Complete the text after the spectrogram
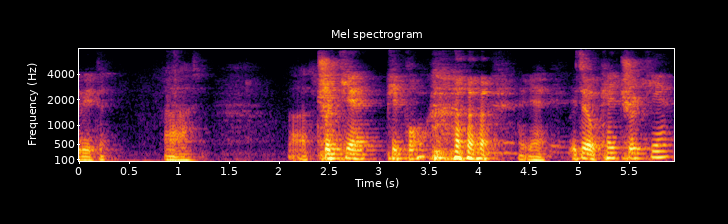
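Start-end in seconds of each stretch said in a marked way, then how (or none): none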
